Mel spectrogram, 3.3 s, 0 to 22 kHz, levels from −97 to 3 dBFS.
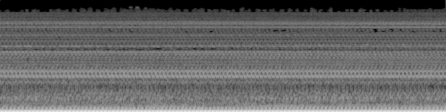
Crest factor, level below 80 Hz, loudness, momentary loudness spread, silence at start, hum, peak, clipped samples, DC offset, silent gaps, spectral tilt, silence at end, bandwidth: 6 dB; -14 dBFS; -24 LUFS; 1 LU; 0 s; none; -6 dBFS; under 0.1%; under 0.1%; none; -4 dB/octave; 0 s; 10.5 kHz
